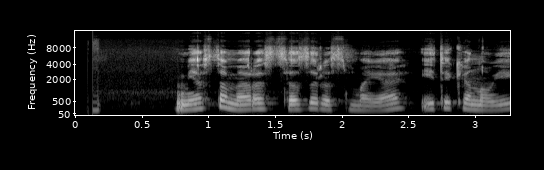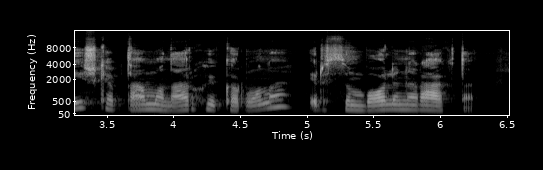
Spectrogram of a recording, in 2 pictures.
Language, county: Lithuanian, Klaipėda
